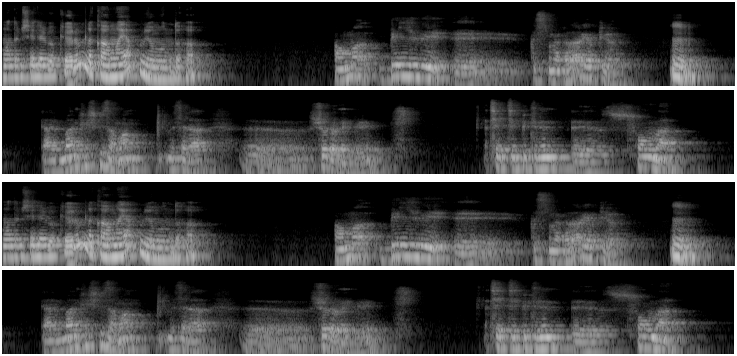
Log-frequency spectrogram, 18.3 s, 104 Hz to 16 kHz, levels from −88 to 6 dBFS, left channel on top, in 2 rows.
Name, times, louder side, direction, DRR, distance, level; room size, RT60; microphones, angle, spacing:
voice 1, 0.0-2.4 8.3-8.7, left 1 dB, 40° left, 8 dB, 1.3 m, -25 dB
voice 2, 4.1-7.7 9.6-10.8 11.1-14.2 15.2-17.5, left 1 dB, 65° left, -3 dB, 2.7 m, -32 dB
13.5 x 8.2 x 5.2 m, 0.82 s
head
